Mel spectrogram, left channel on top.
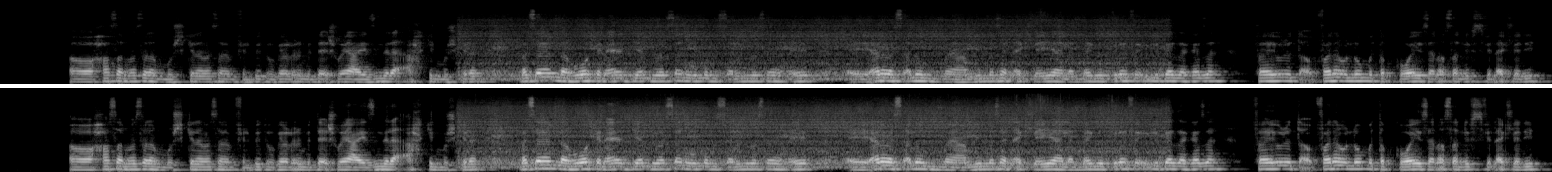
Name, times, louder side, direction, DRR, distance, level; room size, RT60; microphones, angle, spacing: voice 1, 0.7-12.2 12.6-15.3, right 3 dB, 80° right, 1.4 m, -24 dB
sound 1, 4.5-11.7, right 2 dB, 30° right, 0.9 m, -34 dB
12.5 x 8.9 x 7.4 m
head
